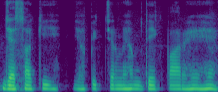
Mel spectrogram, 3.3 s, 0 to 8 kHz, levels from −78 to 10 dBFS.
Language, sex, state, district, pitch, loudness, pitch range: Hindi, male, Himachal Pradesh, Shimla, 120 Hz, -22 LUFS, 115-120 Hz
